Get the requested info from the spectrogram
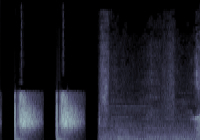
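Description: Animated-film fight sound effects: two sharp whacks of blows landing, about half a second apart, followed about a second in by sustained film score.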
